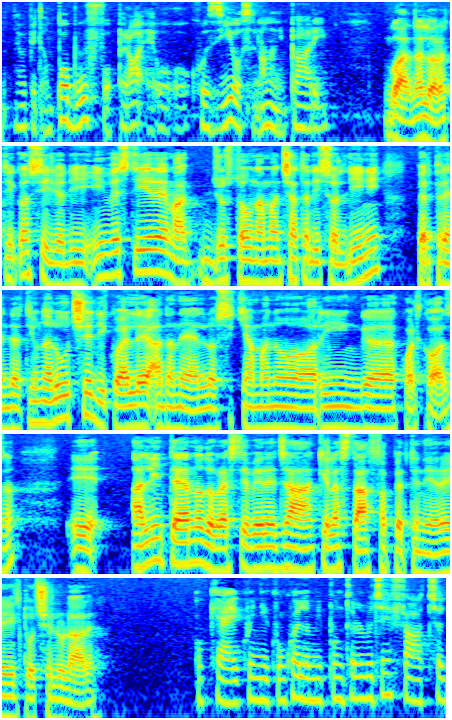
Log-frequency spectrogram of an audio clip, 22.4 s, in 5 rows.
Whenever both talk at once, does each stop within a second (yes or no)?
yes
